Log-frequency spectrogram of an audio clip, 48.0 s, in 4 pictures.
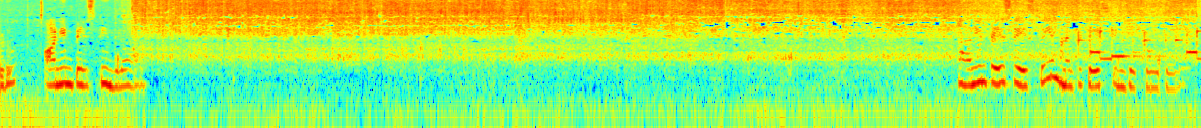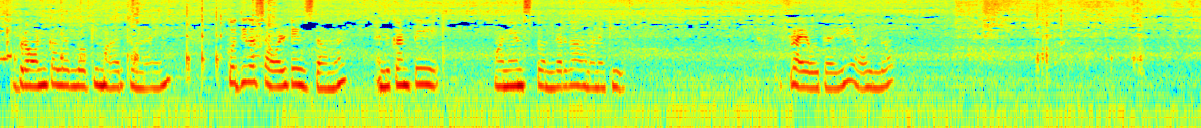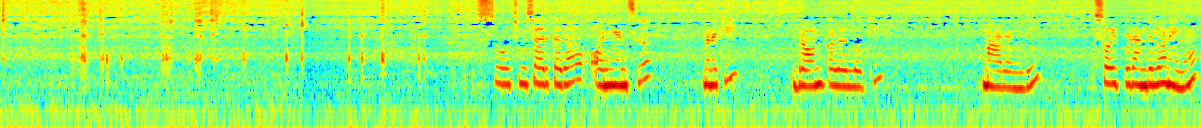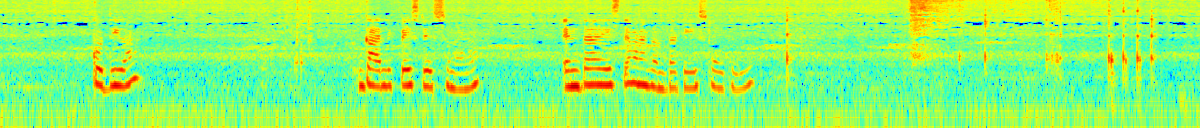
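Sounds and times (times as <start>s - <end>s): onion paste sizzling in oil: 0.0s - 48.0s
spoon scraping a pot: 21.8s - 28.6s.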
